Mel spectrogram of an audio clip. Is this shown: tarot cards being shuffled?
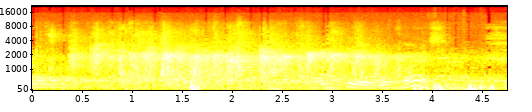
no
